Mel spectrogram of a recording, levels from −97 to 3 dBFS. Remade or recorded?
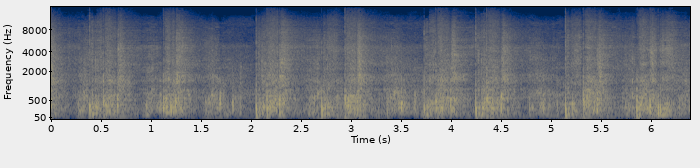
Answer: remade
